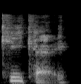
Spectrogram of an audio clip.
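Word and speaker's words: Kike: It is Kik is how it is pronounced.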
